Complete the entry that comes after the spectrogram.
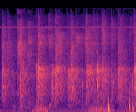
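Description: Applause from a small group: quick, overlapping claps in a steady, fairly loud patter that continues without pause and without any voices.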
